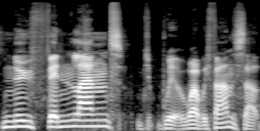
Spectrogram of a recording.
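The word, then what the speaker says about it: Newfoundland: uh by the way New Foundland it's pronounced New Finland well we found this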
